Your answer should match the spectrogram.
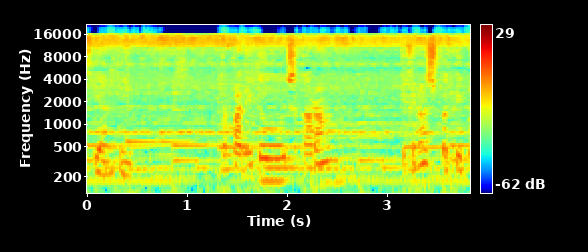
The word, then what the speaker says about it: Giyanti: Nama Giyanti sendiri diambil dari tempat penandatangannya, yaitu di Desa Janti yang dalam pelafalan Belanda disebutnya Giyanti.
